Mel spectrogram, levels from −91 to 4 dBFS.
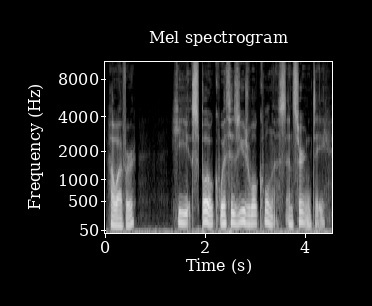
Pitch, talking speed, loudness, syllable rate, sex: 130 Hz, 120 wpm, -19 LUFS, 4.3 syllables/s, male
